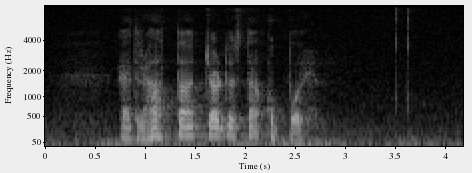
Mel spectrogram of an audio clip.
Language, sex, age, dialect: Faroese, male, 36-60, Suðurstreymoy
